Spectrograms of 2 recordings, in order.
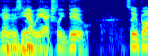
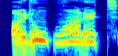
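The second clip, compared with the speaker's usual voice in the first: high-pitched, forced through clenched, gritted teeth; 9 semitones higher than usual. Speaker retells what he said while looking at the speaker, imitating talking through clenched teeth. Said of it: "through clenched teeth".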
